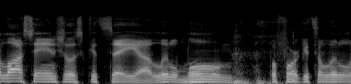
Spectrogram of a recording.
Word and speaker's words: Hmong: Yeah, because my nationality is Hmong. Yours is Hmong. Hmong. Hmong. It's a rare Asian. You're like a Hmonganite? Hmong. That's my nationality. How do you spell that? It's with a silent H, M-O-N-G.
